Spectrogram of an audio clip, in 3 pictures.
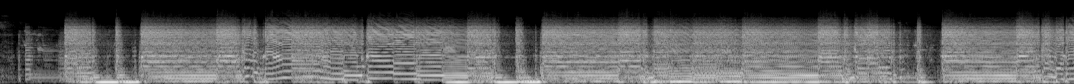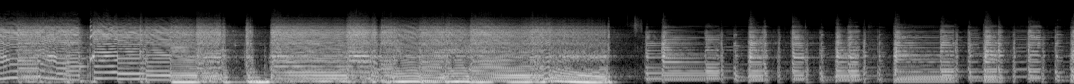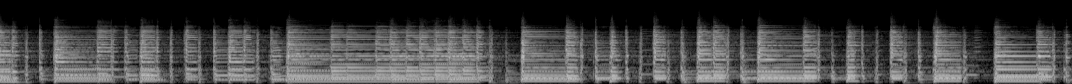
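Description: Electric guitar with two humbuckers, a solid mahogany back and maple top, stop tailpiece and tune-o-matic bridge, played through an amp. Dense, sustained chords and riffs for about the first seventeen seconds, then a sudden switch to short, choppy picked notes with much less bass.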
